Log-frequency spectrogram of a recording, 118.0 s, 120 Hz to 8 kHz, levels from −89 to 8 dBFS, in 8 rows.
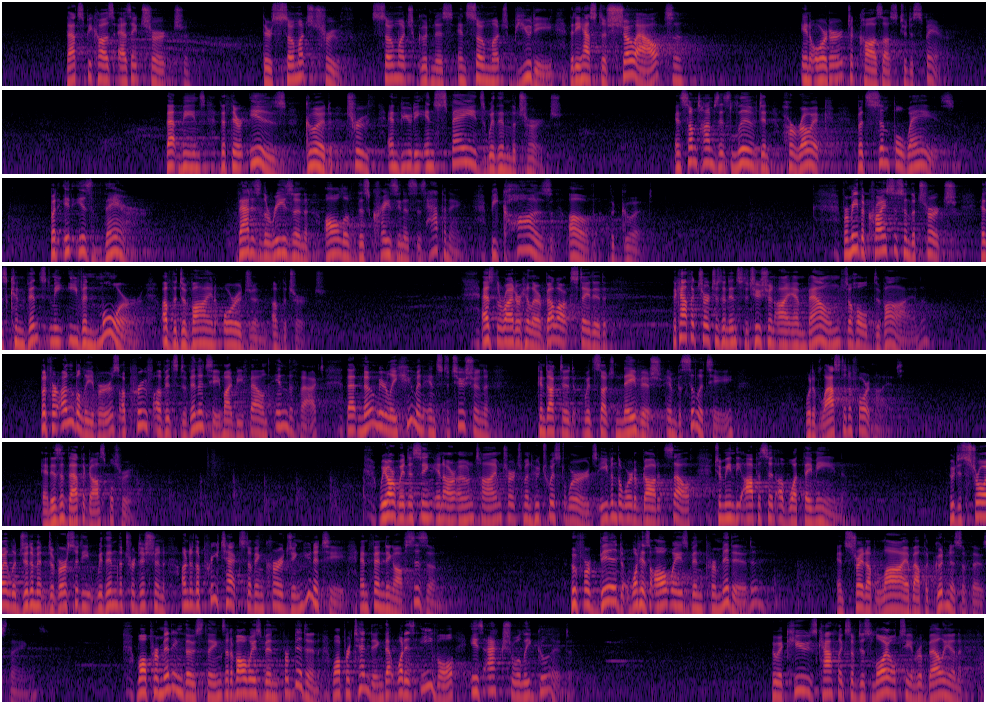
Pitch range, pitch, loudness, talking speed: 150-185 Hz, 170 Hz, -39 LUFS, 115 wpm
